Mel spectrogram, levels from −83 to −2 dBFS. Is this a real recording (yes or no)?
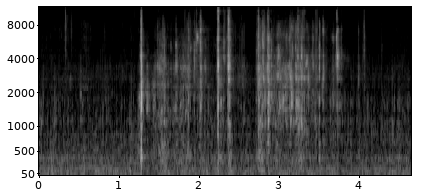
no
